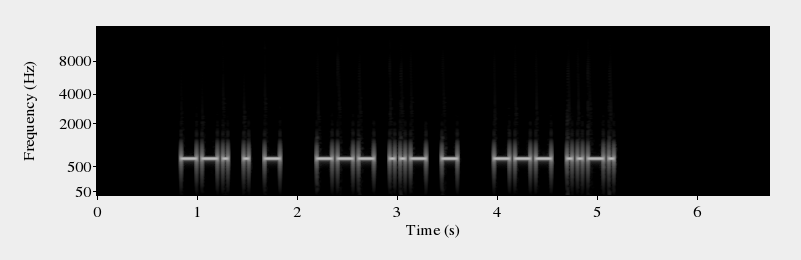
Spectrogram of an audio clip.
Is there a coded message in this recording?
Yes: Morse code from 0.8 to 5.2 s, heard as a keyed tone, about 23 wpm, 700 Hz. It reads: GET OUT OF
